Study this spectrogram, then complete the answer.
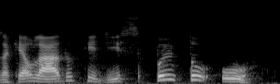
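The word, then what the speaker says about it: pytu'u: Agora vamos ver a outra palavra que temos aqui ao lado, que diz Putu-u. Aqui temos que pronunciar, querendo ou não, a letra U.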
